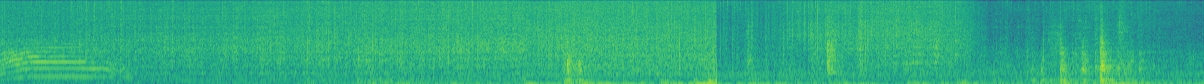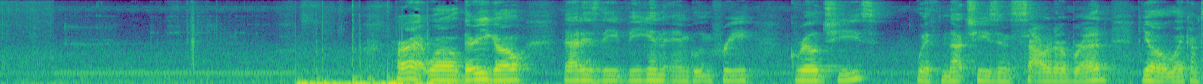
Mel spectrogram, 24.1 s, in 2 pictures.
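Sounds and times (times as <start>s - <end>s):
sandwiches sizzling in pan: 0.0s - 12.6s
faint steady hum: 0.0s - 24.0s.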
